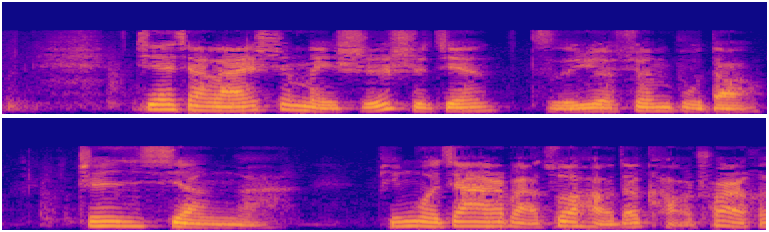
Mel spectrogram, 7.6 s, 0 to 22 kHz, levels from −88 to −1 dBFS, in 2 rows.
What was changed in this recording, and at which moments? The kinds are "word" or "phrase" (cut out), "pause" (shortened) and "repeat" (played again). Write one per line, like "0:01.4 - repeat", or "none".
0:02.5 - pause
